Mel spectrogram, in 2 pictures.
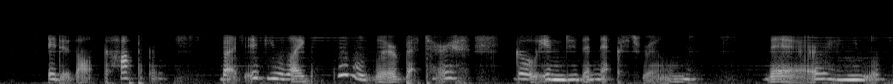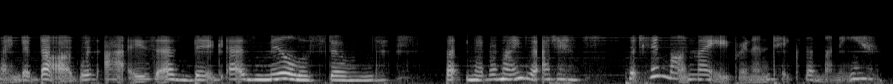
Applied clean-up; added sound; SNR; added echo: neural separator model SepFormer DNS4.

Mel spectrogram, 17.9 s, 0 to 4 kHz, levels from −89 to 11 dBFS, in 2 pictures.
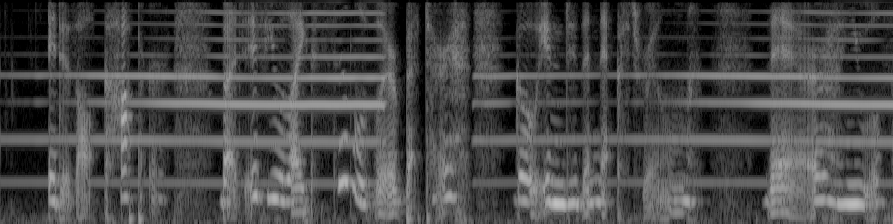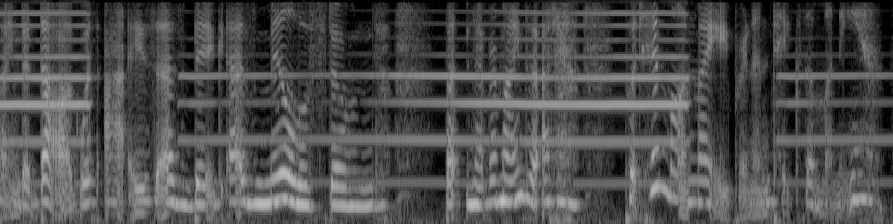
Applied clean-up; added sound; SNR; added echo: none; Wind instrument, woodwind instrument; 6 dB; none.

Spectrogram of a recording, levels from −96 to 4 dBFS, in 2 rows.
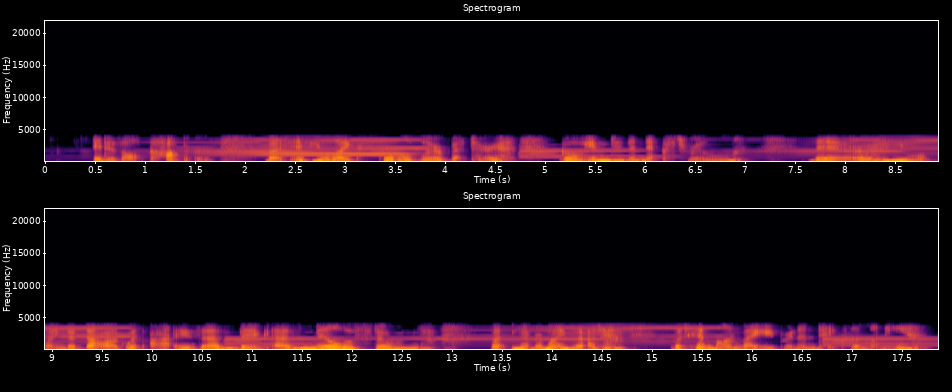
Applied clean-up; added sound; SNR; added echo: classical method log-MMSE.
